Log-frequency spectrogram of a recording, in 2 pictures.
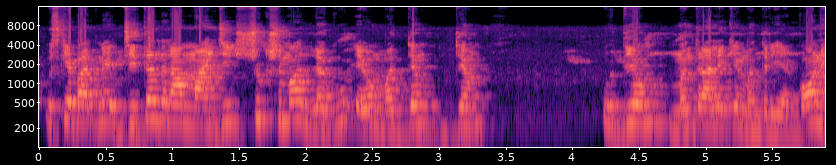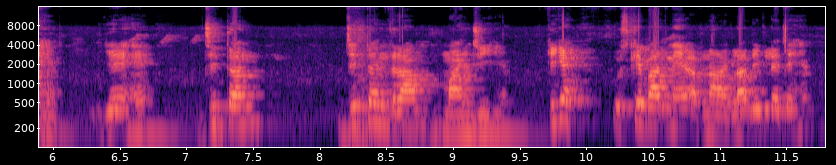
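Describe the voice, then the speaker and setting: A man teaching an exam-prep lesson with memory tricks, asking and answering his own questions over and over. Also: sits high. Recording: roomy echo, faint background noise.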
